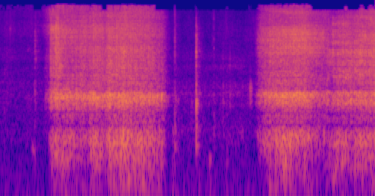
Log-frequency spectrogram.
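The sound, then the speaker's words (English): Two long, forceful nose blows, each a loud, rough burst of breathy noise lasting about a second, separated by a short pause with a faint sniff or two. “I need to blow my nose.”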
